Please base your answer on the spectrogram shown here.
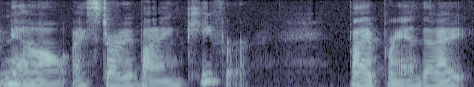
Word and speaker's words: kefir: I've gotten used to kefir oh wait a minute I'm saying it wrong it's kefir okay so I I'm learning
